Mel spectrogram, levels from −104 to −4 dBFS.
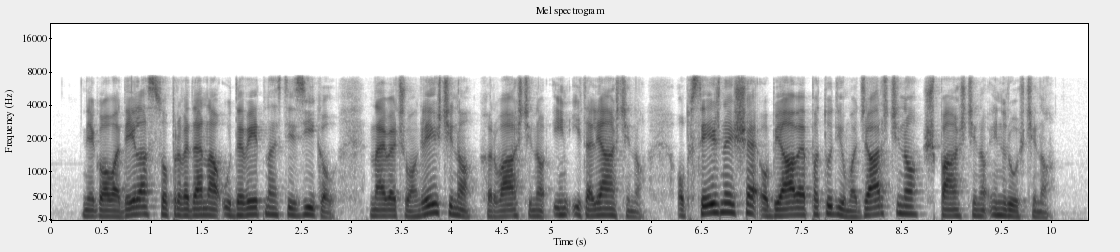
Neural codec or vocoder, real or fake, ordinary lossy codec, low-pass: none; real; none; 7.2 kHz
